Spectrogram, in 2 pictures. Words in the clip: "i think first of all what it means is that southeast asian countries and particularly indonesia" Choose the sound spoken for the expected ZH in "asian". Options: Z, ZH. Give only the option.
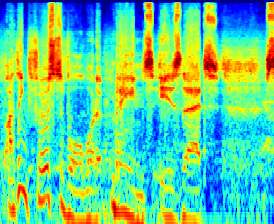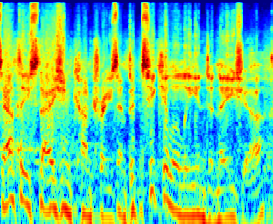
ZH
